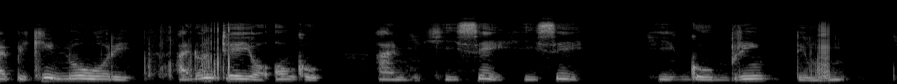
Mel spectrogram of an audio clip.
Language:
Nigerian Pidgin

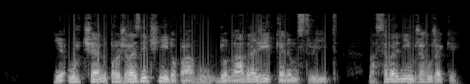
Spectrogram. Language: Czech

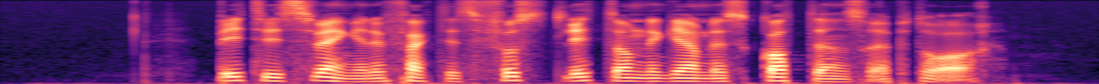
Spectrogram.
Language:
Swedish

